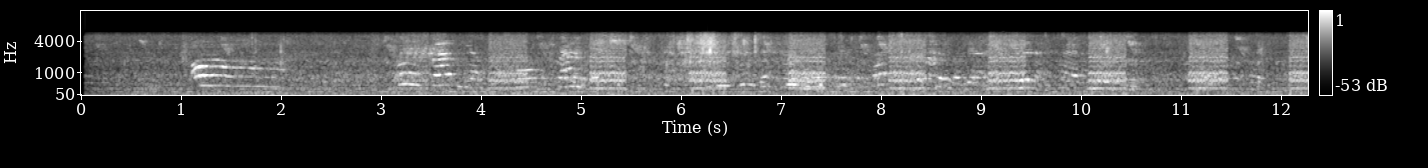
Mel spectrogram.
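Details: Hamadryas baboons at Budapest Zoo give harsh, harmonic screeches and barks in quick, irregular bursts as one chases another away and it comes back.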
